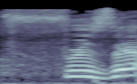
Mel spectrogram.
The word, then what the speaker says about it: faisait: Donc c'est faisait à la prononciation, mais cela s'écrit F-A-I-S-A-I-T pour le singulier et puis pour le pluriel, on va l'accorder.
